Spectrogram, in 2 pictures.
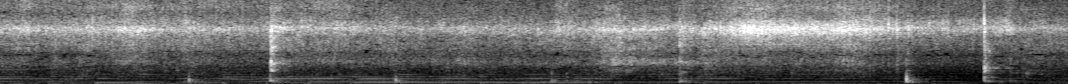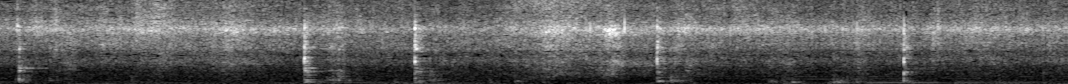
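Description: Shrimp, chicken and vegetables sizzling in a stainless-steel wok as a wooden spatula stirs and tosses them, with scattered scrapes and knocks of the spatula against the pan.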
